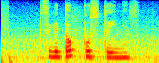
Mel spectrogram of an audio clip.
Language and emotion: Russian, neutral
